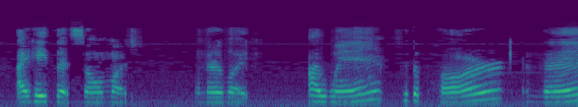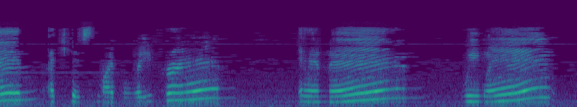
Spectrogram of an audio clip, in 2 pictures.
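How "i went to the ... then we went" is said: uptalk with rising tune on every phrase. Imitating girls who talk this way: imitating uptalk, every phrase a question. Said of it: "everything has to sound like it's a question".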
